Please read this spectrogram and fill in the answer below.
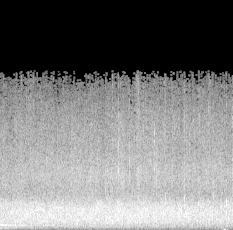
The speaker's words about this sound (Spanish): Un aplauso al Señor. Él es bueno.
